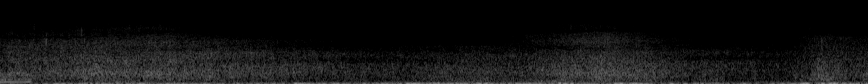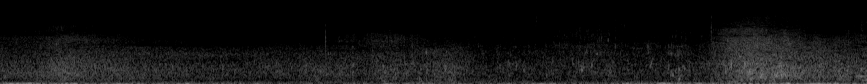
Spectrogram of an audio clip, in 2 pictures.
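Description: Ocean surf rolling onto a beach in North Naples, Florida, a continuous washing roar of breaking waves with wind noise buffeting the microphone, steady throughout with slight swells.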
